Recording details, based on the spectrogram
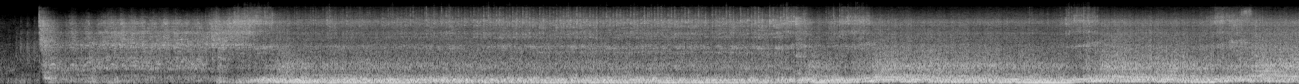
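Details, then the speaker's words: Customer's 1985 Chevy C10 truck after brake rebuild: brief crank, catches, settles into steady even idle with no knocks or misses; normal idle. "it seems to idle okay I'll give you a quick startup so y'all can hear it"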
